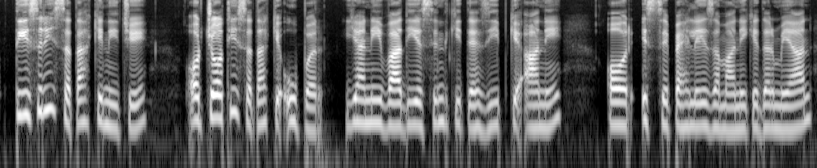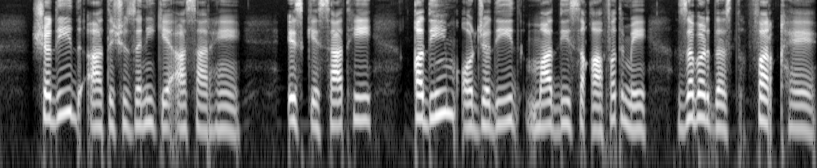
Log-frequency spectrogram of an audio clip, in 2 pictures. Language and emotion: Urdu, neutral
